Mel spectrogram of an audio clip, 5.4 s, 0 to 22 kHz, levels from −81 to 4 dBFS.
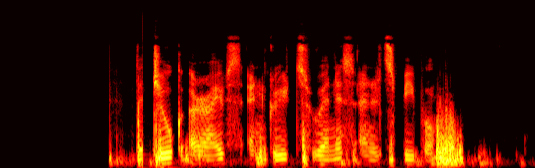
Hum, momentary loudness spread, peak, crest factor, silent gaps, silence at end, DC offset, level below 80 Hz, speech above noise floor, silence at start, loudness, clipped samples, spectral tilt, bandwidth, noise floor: none; 12 LU; -2 dBFS; 18 dB; none; 0.5 s; under 0.1%; -50 dBFS; 29 dB; 1.1 s; -18 LUFS; under 0.1%; -5.5 dB/octave; 9.4 kHz; -47 dBFS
